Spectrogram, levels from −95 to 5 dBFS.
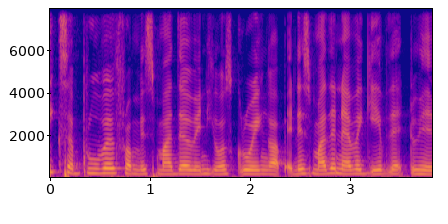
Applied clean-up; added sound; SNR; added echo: none; none; none; none.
